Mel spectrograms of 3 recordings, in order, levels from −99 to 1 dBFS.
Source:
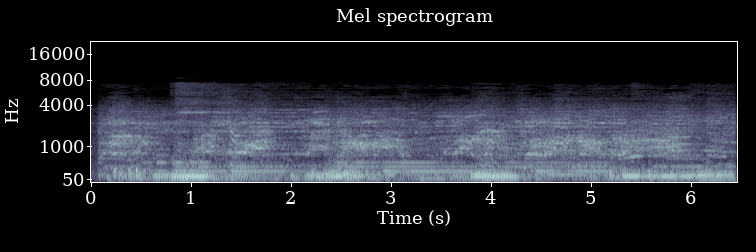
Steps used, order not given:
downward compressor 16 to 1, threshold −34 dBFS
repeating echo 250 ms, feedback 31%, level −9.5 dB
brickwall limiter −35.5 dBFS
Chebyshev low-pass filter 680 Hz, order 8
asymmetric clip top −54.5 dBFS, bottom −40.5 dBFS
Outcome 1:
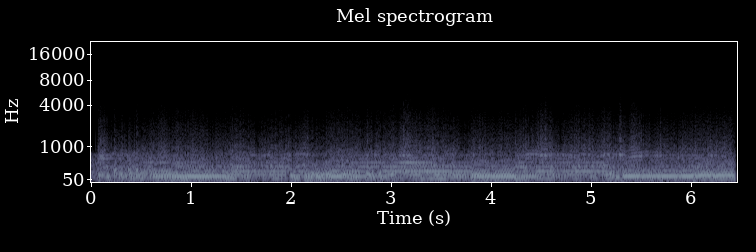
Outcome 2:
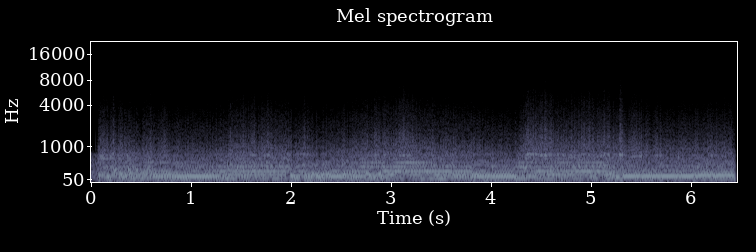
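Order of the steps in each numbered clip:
repeating echo, then downward compressor, then brickwall limiter, then Chebyshev low-pass filter, then asymmetric clip
Chebyshev low-pass filter, then downward compressor, then repeating echo, then brickwall limiter, then asymmetric clip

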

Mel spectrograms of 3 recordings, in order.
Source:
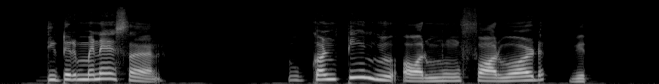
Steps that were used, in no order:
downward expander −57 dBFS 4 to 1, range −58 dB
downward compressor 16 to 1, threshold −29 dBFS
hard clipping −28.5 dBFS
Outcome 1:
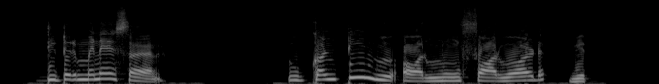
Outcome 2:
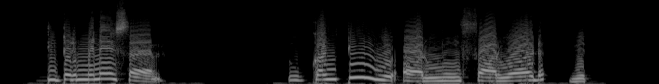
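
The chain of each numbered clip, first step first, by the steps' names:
downward expander, then downward compressor, then hard clipping
hard clipping, then downward expander, then downward compressor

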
